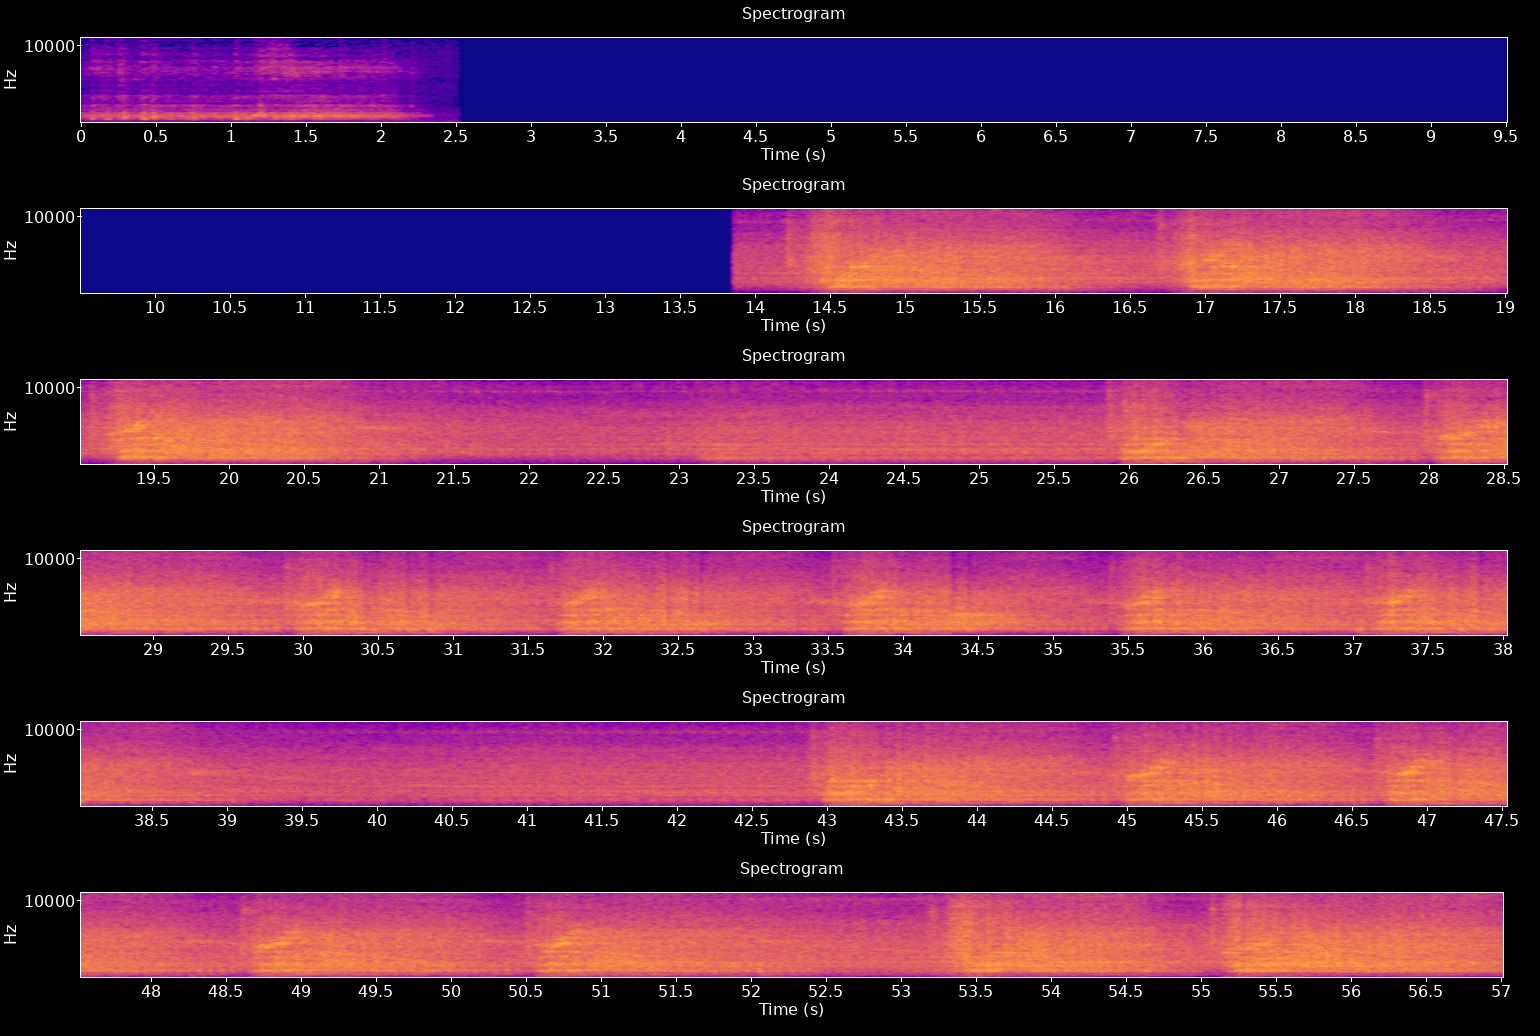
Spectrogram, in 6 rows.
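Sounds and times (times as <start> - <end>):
car engine revving: 0.0 - 2.5, 13.9 - 57.0
exhaust popping and burbling: 0.0 - 2.5.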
